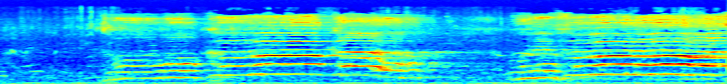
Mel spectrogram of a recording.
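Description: A woman singing live: two long sung phrases with held notes, the first starting about a second in and the second a little after the middle.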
